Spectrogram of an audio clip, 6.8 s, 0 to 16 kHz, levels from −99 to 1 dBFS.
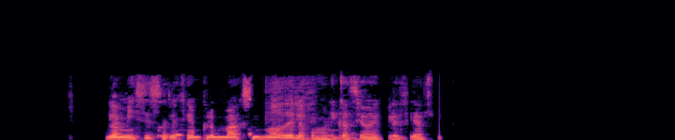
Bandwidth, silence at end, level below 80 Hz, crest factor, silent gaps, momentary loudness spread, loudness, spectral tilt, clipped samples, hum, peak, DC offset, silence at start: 7.6 kHz; 2.35 s; -72 dBFS; 18 dB; none; 6 LU; -30 LUFS; -5.5 dB/octave; under 0.1%; none; -14 dBFS; under 0.1%; 1.05 s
